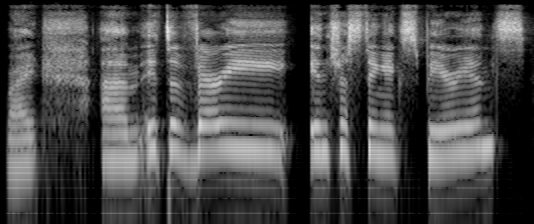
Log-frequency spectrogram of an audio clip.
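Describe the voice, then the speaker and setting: A woman's voice: a little high, steady tone, unhurried, darkish tone, clear, resonant tone, no room sound, clean studio sound. A woman co-hosting a podcast, talking earnestly and openly about her feelings with some wry humor. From Australia. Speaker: podcast co-host. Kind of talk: reflective casual chat.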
